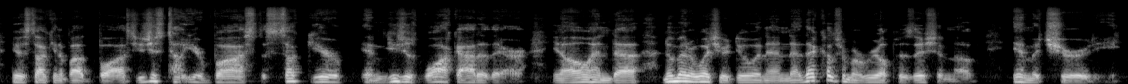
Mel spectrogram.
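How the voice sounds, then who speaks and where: A man's voice: sits low, a little mellow, slightly rough. A man hosting a casual livestream monologue, rambling with many fillers and restarts and laughing at his own jokes. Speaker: livestream host.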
